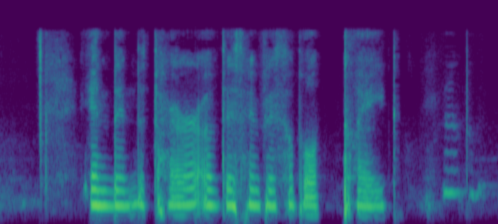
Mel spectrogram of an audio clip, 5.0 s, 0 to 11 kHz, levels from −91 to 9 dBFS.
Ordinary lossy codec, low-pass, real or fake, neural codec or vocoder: AAC, 48 kbps; 7.2 kHz; fake; codec, 16 kHz, 1.1 kbps, Voila-Tokenizer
